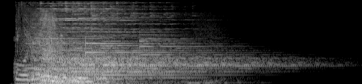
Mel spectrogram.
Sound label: quick holy bless spell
